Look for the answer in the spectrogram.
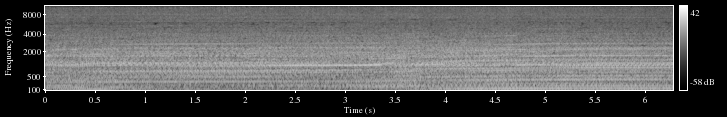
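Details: Warm Lexus RX330 with 3MZ-FE V6, revs around 1,000-3,000 rpm; light fairly regular knock over the running note tracking engine speed, owner unsure of cause, asks if piston knock.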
